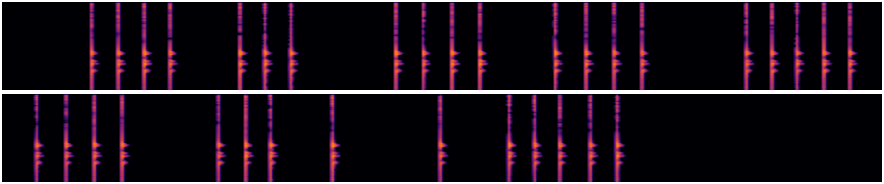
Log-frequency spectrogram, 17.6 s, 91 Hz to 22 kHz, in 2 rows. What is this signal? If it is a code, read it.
Tap code, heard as knocks on wood, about 4 knocks a second. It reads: STYLE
